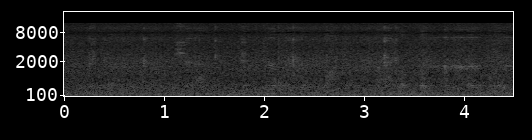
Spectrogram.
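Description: Light ticking, about two ticks a second, over a steady low background hum.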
